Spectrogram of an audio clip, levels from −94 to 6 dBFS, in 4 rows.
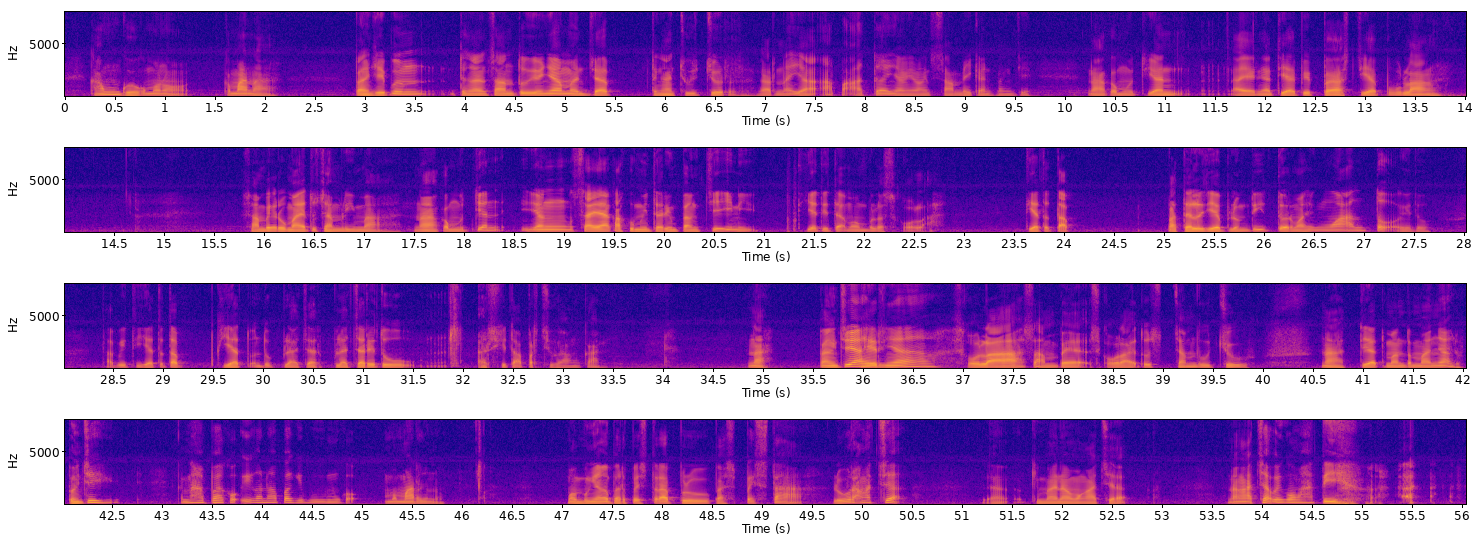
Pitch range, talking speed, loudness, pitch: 105-135 Hz, 115 wpm, -22 LUFS, 115 Hz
